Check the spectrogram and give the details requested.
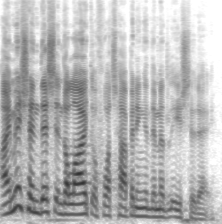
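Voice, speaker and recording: A man from Syria with a Syrian Arabic accent and Arabic as his first language, giving a public lecture in an emphatic way with repetition and pauses for effect. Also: on the high side, sing-song, fairly bright tone. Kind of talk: public lecture with anecdotes and humour.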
